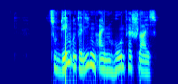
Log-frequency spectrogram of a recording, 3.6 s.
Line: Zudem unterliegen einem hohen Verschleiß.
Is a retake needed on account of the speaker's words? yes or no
no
